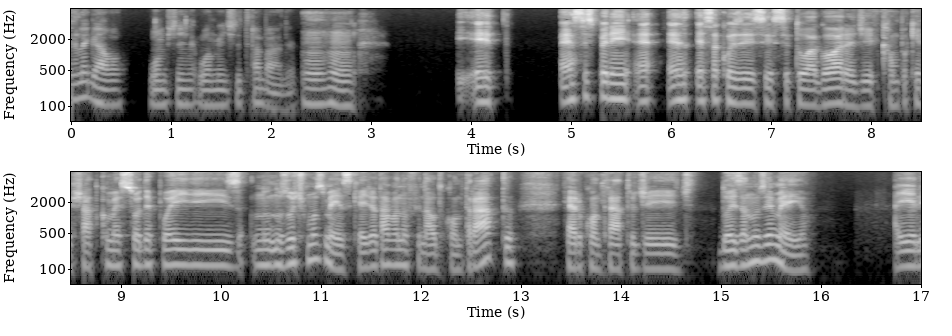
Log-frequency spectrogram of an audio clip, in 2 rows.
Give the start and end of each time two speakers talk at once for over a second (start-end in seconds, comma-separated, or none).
none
